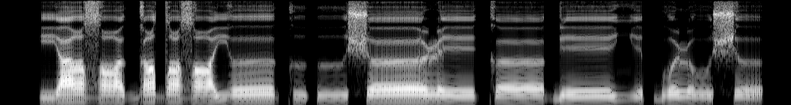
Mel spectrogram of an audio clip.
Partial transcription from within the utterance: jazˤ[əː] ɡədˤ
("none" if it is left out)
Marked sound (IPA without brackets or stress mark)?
əː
